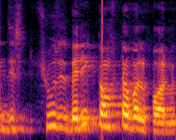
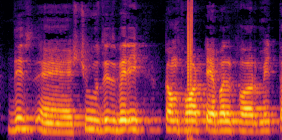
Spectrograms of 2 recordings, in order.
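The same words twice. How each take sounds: First: Comfortable said KUMF-tuh-bl, short middle; correct pronunciation. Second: Comfortable said kum-FOR-tay-bl; wrong pronunciation. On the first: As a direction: squeeze comfortable into three syllables, KUMF-tuh-bl. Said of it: "क्या बोलेंगे?". (comfortable को "कम्फ़्टबल" बोलें) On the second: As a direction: say comfortable with full "fort" and "table". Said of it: "that's the wrong pronunciation of this word". (comfortable को "कम्फ़ोर्टेबल" बोलें) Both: Shown as a demonstration.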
